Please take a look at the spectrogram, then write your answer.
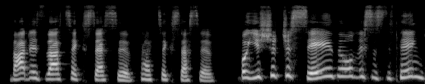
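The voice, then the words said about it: Strong Geordie accent. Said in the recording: “my Geordie accent is like intense”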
